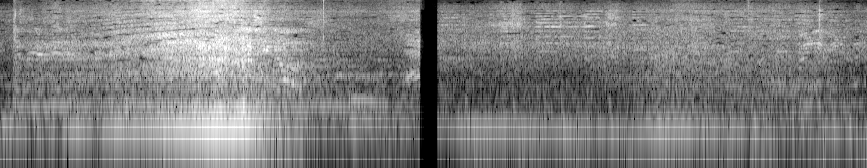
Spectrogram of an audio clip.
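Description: A car engine running hard on a loose dirt autocross course, with tyre and gravel noise, swelling to its loudest about two seconds in as the car passes close, then fading. After a sudden break a little past four seconds, a car engine is heard again, running steadily.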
